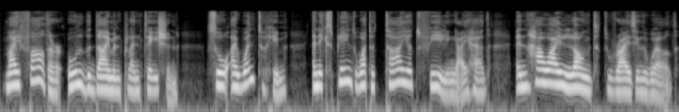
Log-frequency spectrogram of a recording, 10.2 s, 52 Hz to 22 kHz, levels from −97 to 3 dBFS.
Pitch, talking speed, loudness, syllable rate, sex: 190 Hz, 165 wpm, -18 LUFS, 4.4 syllables/s, female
